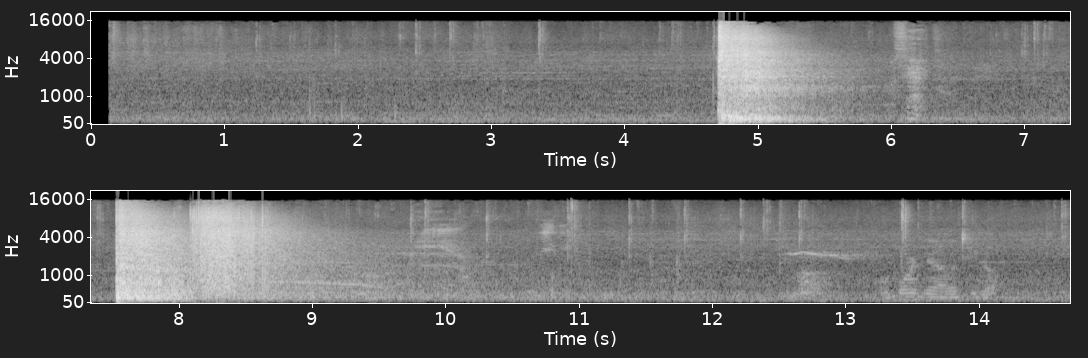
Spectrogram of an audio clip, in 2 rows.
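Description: Big Reaper 60-gram canister firework shell fired from a mortar tube: a loud bang as the lift charge launches it, then about three seconds later an equally loud bang as the shell bursts overhead. Each report echoes and fades over a second or two.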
